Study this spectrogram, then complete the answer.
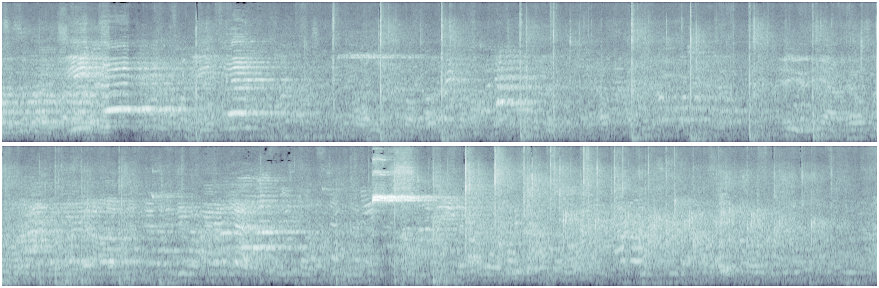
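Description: Sneakers squeak sharply on the court floor.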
